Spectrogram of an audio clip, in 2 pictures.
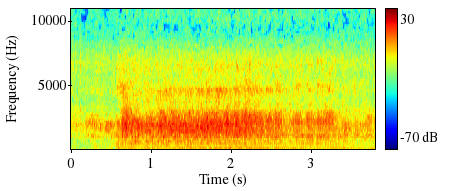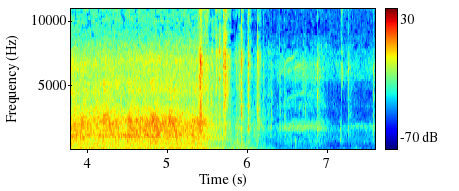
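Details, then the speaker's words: Diesel truck sitting a month on uncharged batteries, aftermarket parts-store starter, after glow plugs: steady laboured cranking about four turns a second that never catches; slow cranking from worn starter and weak batteries. "let the glow plugs reset it actually didn't turn it too bad for as low as the batteries are so we'll let the glow plugs reset like i said it is sitting a month"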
